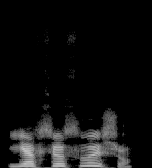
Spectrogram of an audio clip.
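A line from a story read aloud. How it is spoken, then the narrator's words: Gloomy she-dragon grumbling. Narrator (Russian): мрачно проворчала дракониха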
